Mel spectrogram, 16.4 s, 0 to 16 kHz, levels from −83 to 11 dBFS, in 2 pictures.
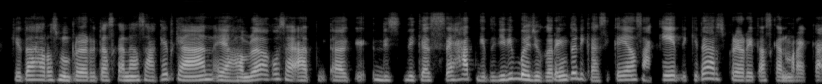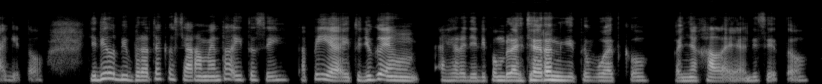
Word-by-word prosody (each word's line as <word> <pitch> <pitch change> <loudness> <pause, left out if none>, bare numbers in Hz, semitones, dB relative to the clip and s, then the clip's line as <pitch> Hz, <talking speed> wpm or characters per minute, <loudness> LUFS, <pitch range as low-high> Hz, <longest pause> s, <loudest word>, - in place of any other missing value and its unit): kita 170 +3 -1
harus 180 0 0
memprioritaskan 170 0 0
yang 170 - +2
sakit 200 +7 -3
kan, 170 +2 +7 0.2
ya - - +4
alhamdulillah 180 +7 +3
aku 220 +2 -5
seha,t 165 -2 +2 0.2
eee, 160 -1 +3
kek - - -9 0.2
dis 175 -1 -6
dikasih 165 -1 -3
sehat 215 +3 +2
gitu, 160 0 -7
jadi 195 - +1
baju 185 -4 +5
kering 170 +3 +2
tuh 245 - +3
dikasih 150 -7 -7
ke - - -4
yang 195 - +3
sakit, 190 0 +3
di 170 - -10
kita 230 - -3
harus 220 - -9
prioritaskan 170 -1 -1
mereka - - -3 0.2
gitu. - - -15 0.6
Jadi 185 - +2
lebih 195 -1 0
beratnya 175 +5 -1
ke 220 - -6
secara 175 -2 +1
mental 175 +6 -1
itu 185 0 -6
sih, 165 +2 -5 0.2
tapi 195 +3 +1
ya 155 - +4
itu 160 - -8
juga 185 +5 +2
yang 170 -1 +2 0.4
akhirnya 160 -1 -4
jadi 155 - -6
pembelajaran 165 +3 +6
gitu 160 - -7
buatku, 155 +1 -4 0.3
banyak 150 +1 -2
hal 150 -1 +3
ya - - -5
di 160 - -7
situ. 165 0 -10
170 Hz, 195 wpm, -24 LUFS, 160-185 Hz, 0.6 s, kan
